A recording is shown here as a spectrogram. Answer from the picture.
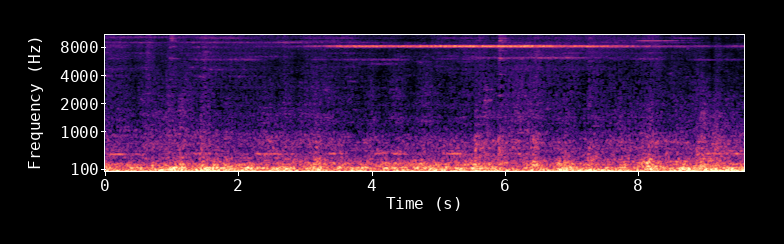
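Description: Train running, heard from inside a railway carriage: a steady, heavy rumble of wheels on track, with a thin high-pitched whine coming in about a third of the way through.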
